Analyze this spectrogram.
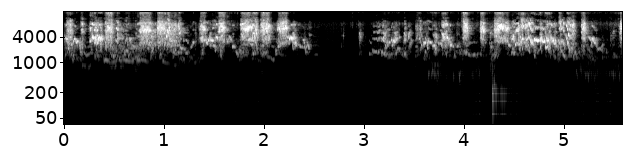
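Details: Two budgerigars, a breeding pair, chatter in high scratchy chirps, with a clear pause of about half a second midway before the twittering resumes just as densely.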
